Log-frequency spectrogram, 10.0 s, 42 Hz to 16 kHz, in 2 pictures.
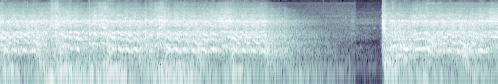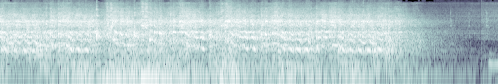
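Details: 1989 Ford F250, parked since about 2016, with a new gas tank and a new battery: two long cranking bursts at about three per second that never catch.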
